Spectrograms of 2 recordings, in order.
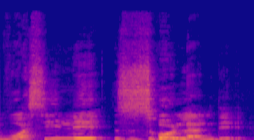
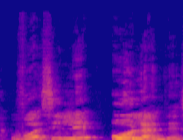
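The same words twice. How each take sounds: First: The s of les links into Hollandais. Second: Les is kept apart from Hollandais. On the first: The speaker calls it wrong. "You won't say" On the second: The speaker calls it right. "Separate les from Hollandais"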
